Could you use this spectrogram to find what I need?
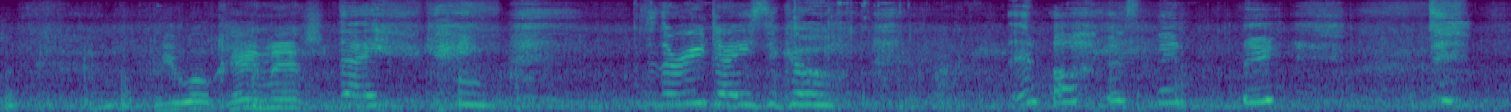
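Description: A woman speaks shakily.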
